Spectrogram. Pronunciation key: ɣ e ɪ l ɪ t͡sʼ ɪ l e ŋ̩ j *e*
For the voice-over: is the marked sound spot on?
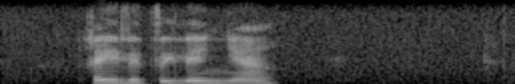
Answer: no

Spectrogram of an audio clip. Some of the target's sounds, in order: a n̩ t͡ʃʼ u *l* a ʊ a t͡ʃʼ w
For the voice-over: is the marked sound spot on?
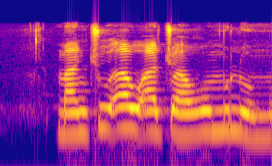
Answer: no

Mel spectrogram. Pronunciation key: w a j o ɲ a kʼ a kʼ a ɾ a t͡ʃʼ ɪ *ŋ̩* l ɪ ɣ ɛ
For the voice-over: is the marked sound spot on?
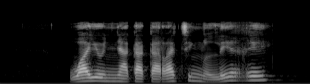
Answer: yes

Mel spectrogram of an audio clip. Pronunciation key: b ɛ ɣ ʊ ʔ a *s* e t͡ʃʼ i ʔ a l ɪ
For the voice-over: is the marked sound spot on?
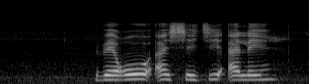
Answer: no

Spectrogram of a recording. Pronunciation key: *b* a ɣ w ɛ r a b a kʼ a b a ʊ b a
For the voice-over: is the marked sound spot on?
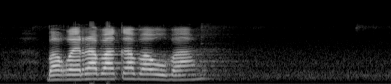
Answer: yes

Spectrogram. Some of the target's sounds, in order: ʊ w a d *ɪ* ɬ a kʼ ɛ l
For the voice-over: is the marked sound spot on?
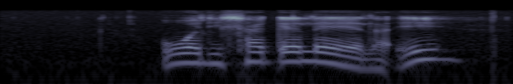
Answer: no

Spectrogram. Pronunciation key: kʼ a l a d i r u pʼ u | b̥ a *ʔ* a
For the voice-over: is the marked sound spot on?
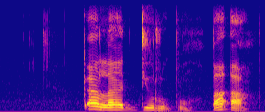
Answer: yes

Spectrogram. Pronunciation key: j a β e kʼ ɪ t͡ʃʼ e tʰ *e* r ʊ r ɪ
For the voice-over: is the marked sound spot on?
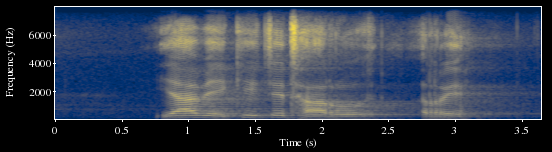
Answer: no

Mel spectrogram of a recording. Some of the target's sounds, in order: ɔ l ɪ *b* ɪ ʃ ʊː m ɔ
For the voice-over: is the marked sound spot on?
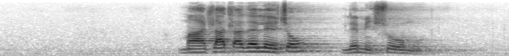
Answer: no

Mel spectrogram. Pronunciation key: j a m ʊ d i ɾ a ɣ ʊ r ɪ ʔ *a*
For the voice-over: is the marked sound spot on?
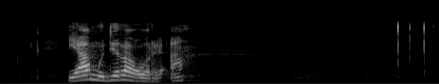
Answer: yes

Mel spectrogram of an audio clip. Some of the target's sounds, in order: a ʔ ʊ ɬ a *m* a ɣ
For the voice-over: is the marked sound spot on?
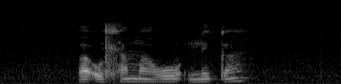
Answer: yes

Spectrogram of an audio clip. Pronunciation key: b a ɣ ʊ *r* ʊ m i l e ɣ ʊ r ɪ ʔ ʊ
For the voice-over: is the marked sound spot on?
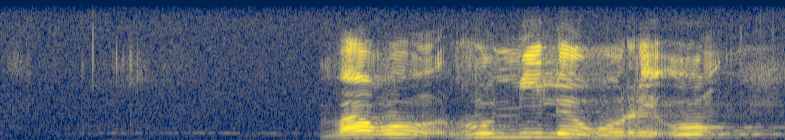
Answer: yes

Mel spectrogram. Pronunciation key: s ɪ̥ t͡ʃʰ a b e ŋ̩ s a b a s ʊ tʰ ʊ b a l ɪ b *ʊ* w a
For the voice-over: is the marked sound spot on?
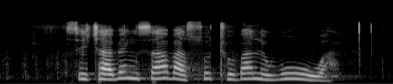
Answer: no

